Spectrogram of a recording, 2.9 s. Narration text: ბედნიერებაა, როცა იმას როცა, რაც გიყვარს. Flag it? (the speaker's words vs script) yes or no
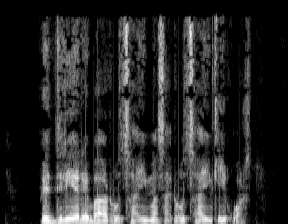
no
